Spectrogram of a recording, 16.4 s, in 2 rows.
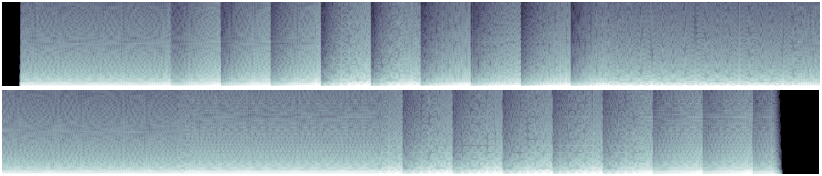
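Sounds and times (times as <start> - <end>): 
pumping bass in E: 0.1 - 16.0.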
